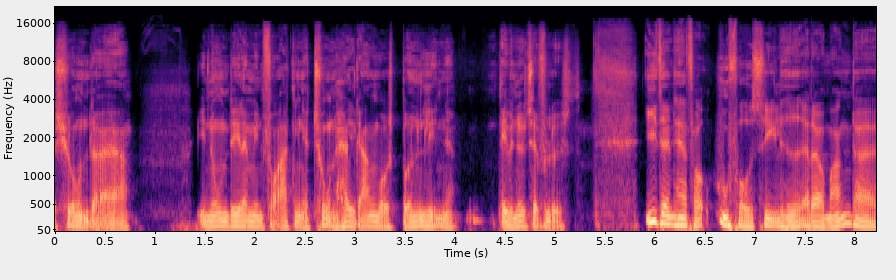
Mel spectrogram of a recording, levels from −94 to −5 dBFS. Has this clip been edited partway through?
no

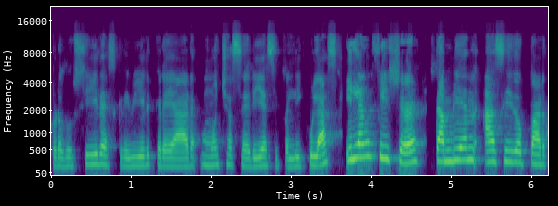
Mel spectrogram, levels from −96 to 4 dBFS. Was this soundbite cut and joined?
yes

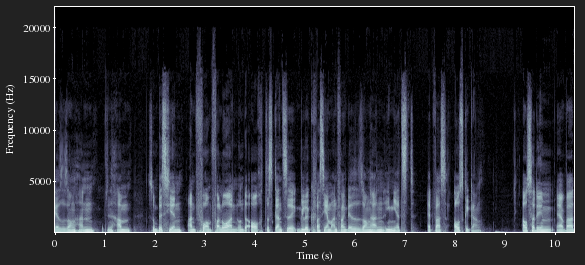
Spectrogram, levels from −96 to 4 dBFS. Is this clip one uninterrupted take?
no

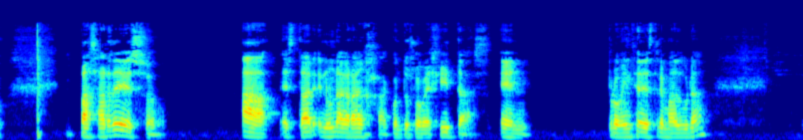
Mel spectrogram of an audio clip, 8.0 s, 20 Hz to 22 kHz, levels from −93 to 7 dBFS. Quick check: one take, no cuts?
no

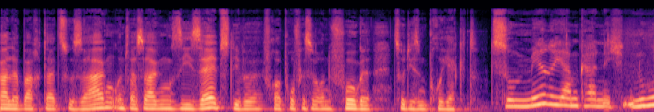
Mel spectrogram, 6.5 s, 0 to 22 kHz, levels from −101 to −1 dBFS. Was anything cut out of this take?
yes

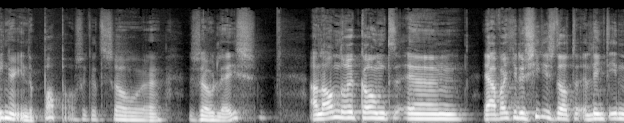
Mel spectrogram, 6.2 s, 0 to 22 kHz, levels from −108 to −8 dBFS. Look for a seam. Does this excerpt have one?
yes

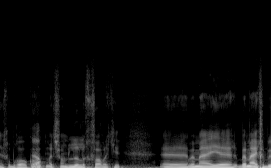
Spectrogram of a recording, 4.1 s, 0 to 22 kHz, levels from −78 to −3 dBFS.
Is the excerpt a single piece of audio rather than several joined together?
no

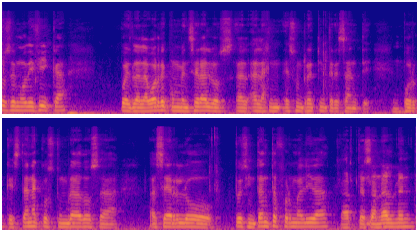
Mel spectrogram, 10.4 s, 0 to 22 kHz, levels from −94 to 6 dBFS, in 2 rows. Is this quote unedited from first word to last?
no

